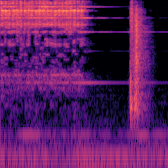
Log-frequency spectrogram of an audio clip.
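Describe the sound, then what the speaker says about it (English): A telephone rings once with a bright, shrill bell lasting just under a second over a low steady drone, then falls silent before a short sharp burst like a receiver being picked up. "Phillips's phone rang, and he answered it."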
